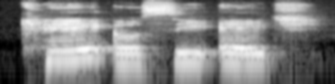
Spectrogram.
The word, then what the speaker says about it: Koch: I used to see Greg Koch, Koch, that's really how you pronounce it.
